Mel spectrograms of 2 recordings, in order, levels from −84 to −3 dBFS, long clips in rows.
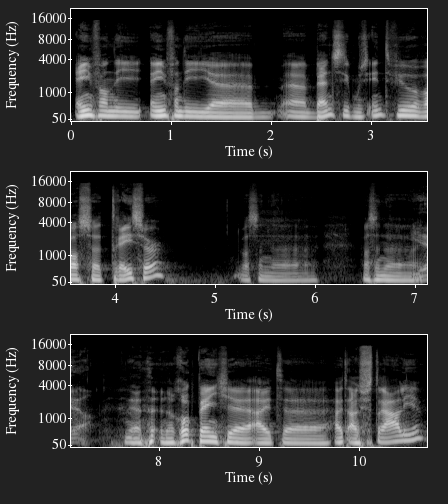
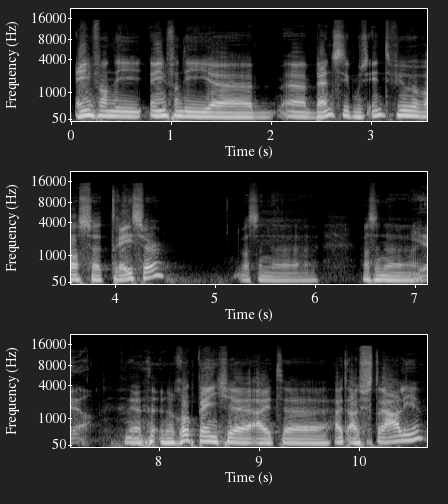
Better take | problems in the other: first | distortion; slight; 10 dB below the speech

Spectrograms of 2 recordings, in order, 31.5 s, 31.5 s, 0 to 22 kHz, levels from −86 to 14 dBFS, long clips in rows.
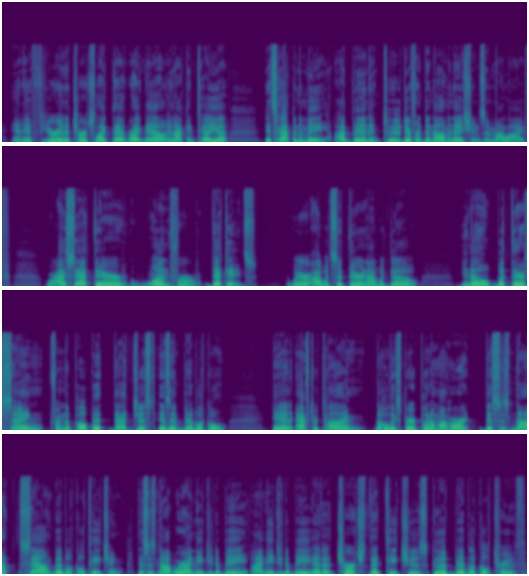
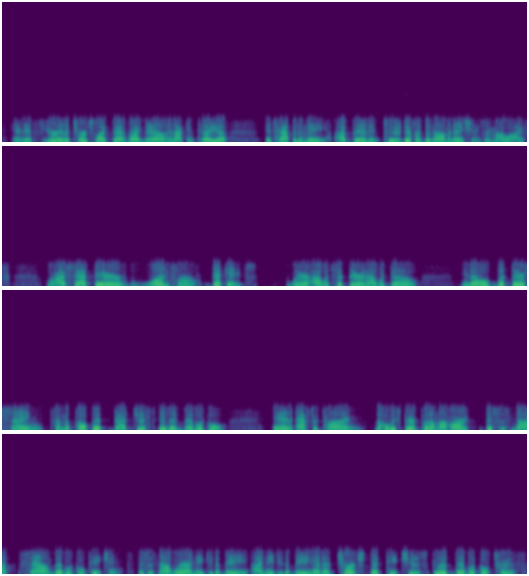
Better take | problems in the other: first | phone-call audio; poor line

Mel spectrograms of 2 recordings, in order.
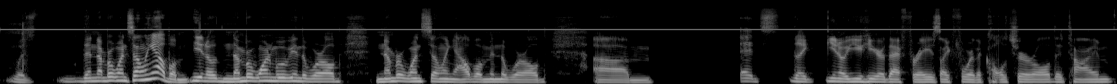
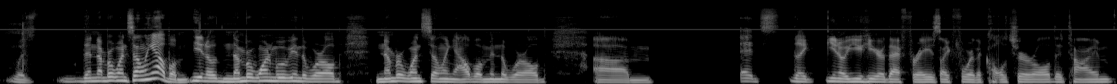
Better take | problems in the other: second | high-pitched whine; loud; throughout; 5 kHz, 7 dB below the speech; faint in the second

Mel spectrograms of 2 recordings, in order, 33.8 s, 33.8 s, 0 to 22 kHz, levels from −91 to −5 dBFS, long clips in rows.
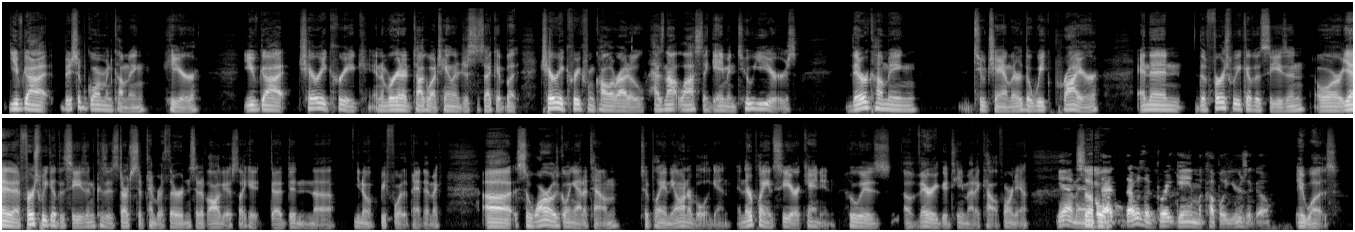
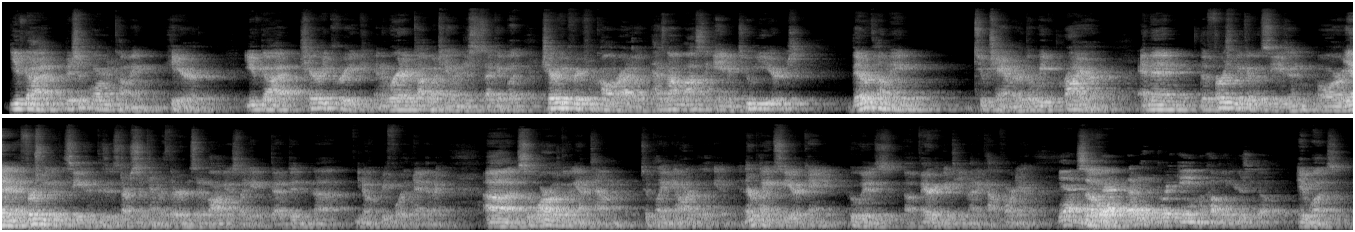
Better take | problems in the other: first | off-mic speech; far // room echo; noticeable; dies away in 1.1 s

